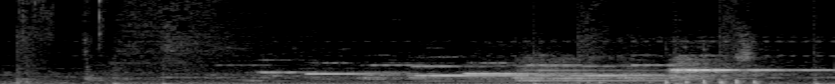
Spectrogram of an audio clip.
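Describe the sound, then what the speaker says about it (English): A doorbell chime rings out in a few clear sustained tones, moderately loud and close, following a sharp knock-like click, with a low room rumble underneath and no talk. "Nice doorbell sound."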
